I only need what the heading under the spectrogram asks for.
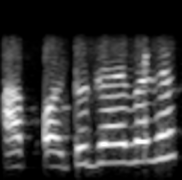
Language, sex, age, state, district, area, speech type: Urdu, female, 18-30, Delhi, Central Delhi, urban, conversation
